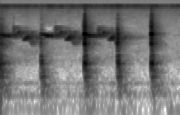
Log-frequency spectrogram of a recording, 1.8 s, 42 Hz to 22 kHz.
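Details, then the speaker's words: 1926 Ford Model T rear axle overhaul, ring and pinion set up with marking compound; pinion shaft rocked back and forth gives light metallic ticks about three a second, birds behind. Normal ring-to-pinion gear backlash. "And basically the backlash is that the gears hitting each other, that little noise that you'll hear right here."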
